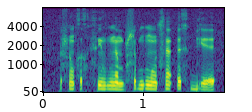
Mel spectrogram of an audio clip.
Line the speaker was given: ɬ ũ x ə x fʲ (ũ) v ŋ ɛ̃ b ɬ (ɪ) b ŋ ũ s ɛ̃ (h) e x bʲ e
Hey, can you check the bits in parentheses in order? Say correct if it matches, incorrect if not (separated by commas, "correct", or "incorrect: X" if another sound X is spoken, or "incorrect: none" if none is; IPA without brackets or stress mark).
correct, incorrect: ʏ, incorrect: ʔ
